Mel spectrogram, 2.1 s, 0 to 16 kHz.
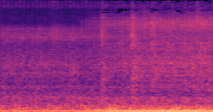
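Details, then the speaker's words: Saturn Vue 2.2 L after new coil pack and new spark plugs gapped to 0.045 in: deep, steady idle with an even beat, no tapping or stumble; misfire solved. "Cleared it right up. Cleared it right up. Yeah, so I think we have our misfire solved."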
